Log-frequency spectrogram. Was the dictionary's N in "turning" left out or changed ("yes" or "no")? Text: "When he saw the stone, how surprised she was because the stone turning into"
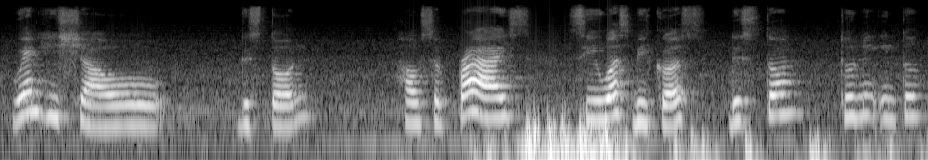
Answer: no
